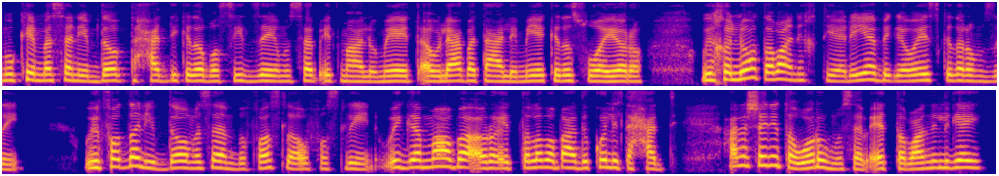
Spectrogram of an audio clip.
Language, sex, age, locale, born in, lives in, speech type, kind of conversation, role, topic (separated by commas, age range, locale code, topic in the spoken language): Arabic, female, 20-24, ar-EG, Egypt, Egypt, read, expert-assistant, expert, إزاي ممكن أستخدم التكنولوجيا بشكل فعال في تطوير المناهج الدراسية عشان التعليم يبقى أمتع وأسهل للطلبة؟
